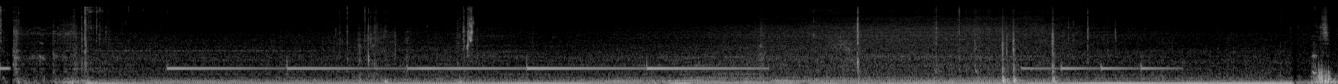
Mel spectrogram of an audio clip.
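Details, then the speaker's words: 2015 Chevy Cruze, 31,000 km, check engine light, code P0304: idle with uneven lumpy beat from cylinder 4 misfire; green corrosion on top of number four coil connection, plug fouled. "2015 Chevy Cruze the 31,000 kilometers check engine lights and suspecting serious misfire all right there it is cylinder for misfire"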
